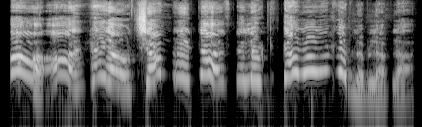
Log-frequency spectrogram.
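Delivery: put-on very high, plummy gibberish of a jolly old chum; posh old British toff. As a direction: squeak out cheery upper-class nonsense. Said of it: "I don't know what the fuck he was saying".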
